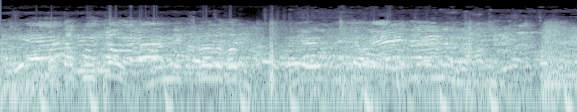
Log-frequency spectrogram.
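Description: Many children's voices chattering and calling out at once, with low thuds of footsteps on wooden stairs.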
